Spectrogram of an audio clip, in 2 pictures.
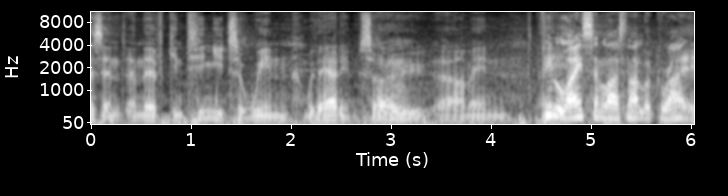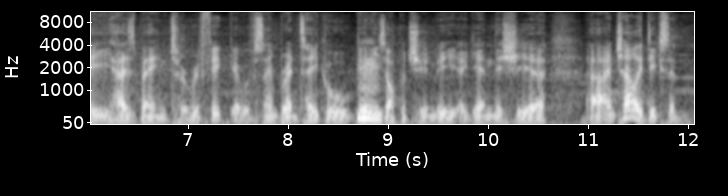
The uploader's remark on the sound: live from Harbour Town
